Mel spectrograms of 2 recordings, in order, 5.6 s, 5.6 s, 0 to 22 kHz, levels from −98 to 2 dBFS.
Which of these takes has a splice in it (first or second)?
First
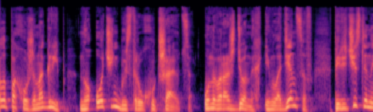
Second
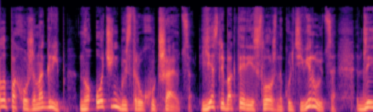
second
